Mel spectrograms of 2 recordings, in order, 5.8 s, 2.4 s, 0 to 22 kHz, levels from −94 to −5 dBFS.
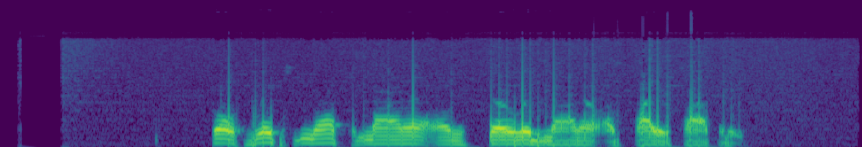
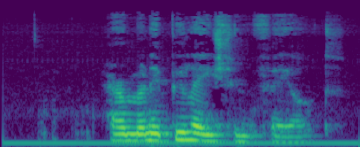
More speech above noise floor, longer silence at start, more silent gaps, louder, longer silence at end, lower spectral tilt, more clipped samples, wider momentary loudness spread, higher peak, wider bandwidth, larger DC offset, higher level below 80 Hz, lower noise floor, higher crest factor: first, 39 dB vs 21 dB; first, 1.45 s vs 0.05 s; neither; about the same, -25 LUFS vs -27 LUFS; first, 0.8 s vs 0 s; first, -9 dB/octave vs -6 dB/octave; neither; second, 9 LU vs 14 LU; about the same, -10 dBFS vs -10 dBFS; second, 7.6 kHz vs 15.5 kHz; neither; first, -52 dBFS vs -66 dBFS; first, -63 dBFS vs -47 dBFS; about the same, 16 dB vs 18 dB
